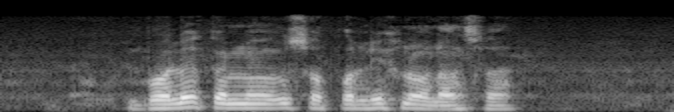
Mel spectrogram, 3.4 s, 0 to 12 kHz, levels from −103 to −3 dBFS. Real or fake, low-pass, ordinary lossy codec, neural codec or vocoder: fake; 7.2 kHz; Opus, 64 kbps; codec, 16 kHz, 2 kbps, FunCodec, trained on Chinese and English, 25 frames a second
